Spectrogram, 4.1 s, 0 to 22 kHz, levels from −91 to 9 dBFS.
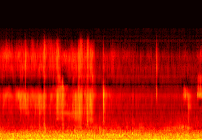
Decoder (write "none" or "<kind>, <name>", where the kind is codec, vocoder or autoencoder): vocoder, BigVGAN v2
